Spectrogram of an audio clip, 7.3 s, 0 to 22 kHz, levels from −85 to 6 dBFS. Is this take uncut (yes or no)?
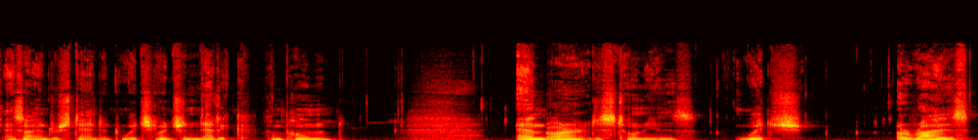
no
